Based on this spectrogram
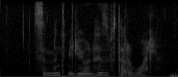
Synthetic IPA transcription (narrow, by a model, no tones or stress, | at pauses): sɨmːɨnt̪milio̞nɦɨzbt̪ʰə̰ɾbwa̰l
